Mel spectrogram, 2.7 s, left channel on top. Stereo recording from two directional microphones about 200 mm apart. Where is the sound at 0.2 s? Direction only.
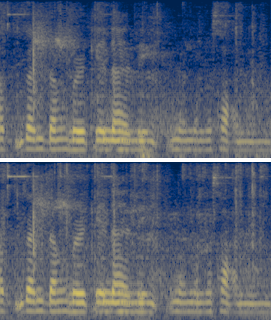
5° right (ahead or behind).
